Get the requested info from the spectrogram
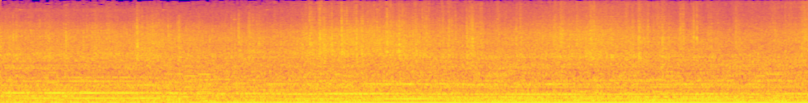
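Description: Concrete mixer truck's diesel engine running steadily as the truck pulls slowly past.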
